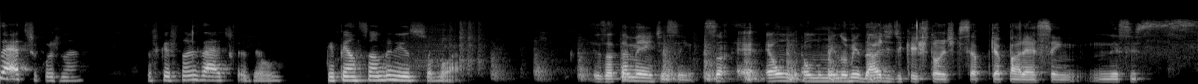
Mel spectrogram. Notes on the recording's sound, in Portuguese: Este episódio teve seu áudio extraído da gravação da aula realizada no dia 19 de abril de 2021.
